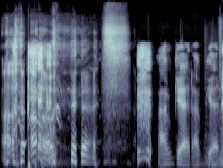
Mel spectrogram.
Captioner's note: laughs; clears throat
